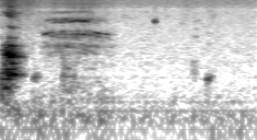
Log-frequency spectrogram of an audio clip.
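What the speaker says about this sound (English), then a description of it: "And sorry for the dog barking." A dog gives one short bark up close indoors, then a few soft whimpering and breathy sounds trail off into near silence, with no talking.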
